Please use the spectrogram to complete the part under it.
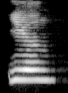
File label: "ing", pinyin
